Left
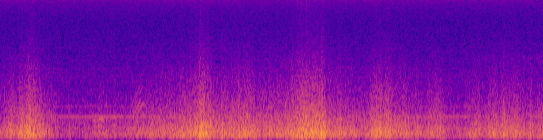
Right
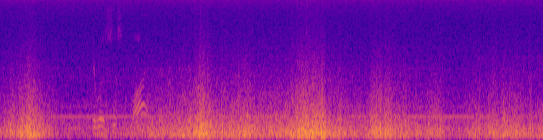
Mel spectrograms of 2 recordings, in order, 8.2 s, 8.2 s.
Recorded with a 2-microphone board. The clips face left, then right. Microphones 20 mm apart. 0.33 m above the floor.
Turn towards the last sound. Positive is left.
turn(degrees=-80)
